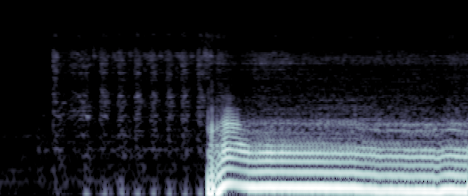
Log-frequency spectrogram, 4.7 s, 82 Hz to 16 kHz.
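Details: Honda Civic Si 9th gen with freshly built K24, first start after an oil change, on jack stands: starter cranks, catches cleanly, brief flare then smooth steady idle; oil and fuel pressure good.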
